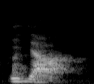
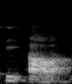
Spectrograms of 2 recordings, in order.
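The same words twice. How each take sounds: First: "i, yaba" with a y sound joining i to "aba"; wrong y-glide form. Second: "ji, aba" with the first a of "aba" stressed. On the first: Teacher showing students the form to avoid, y-glide in "yaba". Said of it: "no es i, yaba". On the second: Teacher showing the correct form to students, stressed "aba" after "ji". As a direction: say "ji, aba" as two parts, leaning on the opening a of "aba". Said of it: "lleva acento, es tónica". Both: Shown as a demonstration.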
